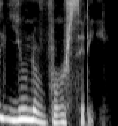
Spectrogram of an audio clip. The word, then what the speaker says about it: university: For example, a university, because it starts with the U sound.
